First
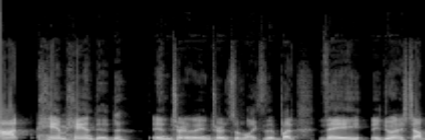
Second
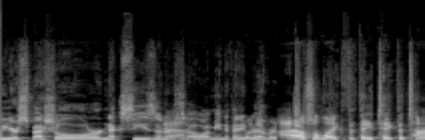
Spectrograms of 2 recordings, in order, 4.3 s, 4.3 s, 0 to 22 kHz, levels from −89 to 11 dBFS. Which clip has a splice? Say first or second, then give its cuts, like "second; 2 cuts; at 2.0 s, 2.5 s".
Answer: second; 1 cut; at 2.7 s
